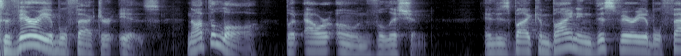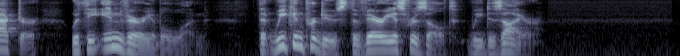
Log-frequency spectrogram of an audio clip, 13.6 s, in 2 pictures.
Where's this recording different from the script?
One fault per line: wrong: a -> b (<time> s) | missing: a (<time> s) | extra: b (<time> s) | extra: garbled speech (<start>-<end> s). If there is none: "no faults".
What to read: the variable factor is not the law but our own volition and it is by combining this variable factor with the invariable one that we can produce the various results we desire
wrong: results -> result (10.9 s)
